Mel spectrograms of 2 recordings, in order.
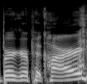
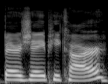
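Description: First: The first word sounds like the English word burger. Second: The first word is said in the original, non-English way. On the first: This is the simpler way used so people understand. "when you tell them it's a burger picard" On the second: This is the official way to say the breed name. "the way you're supposed to say it is berger picard"

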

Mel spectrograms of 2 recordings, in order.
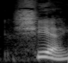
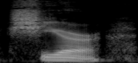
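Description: First: It is said in a Boston accent. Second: It is said in her own non-Boston accent. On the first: "I can do the Boston accent" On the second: "I was saying that in a way that people didn't understand earlier on"

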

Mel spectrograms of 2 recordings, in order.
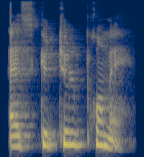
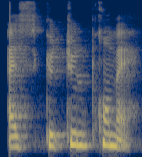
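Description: No difference in how they are said.

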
